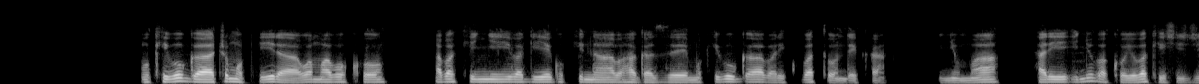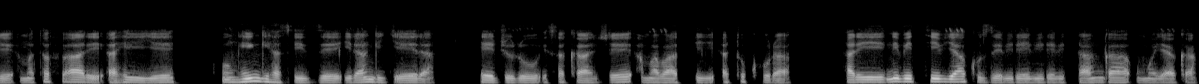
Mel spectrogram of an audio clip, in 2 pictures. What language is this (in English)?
Rundi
